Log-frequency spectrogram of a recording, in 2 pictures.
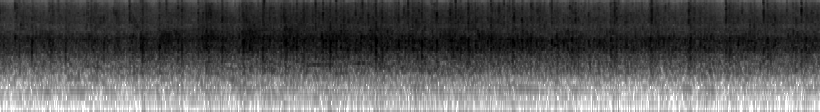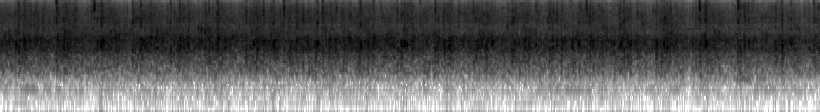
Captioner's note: applause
